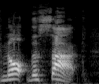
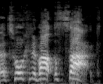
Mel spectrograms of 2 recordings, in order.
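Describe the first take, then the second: First: "not" hit louder; stress on not. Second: About pressed louder; stress on about. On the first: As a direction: punch "not" to set it apart. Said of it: "The, the, the physical sack". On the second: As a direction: lean on "about" to clarify. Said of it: "all right?". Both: Shown as a demonstration.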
